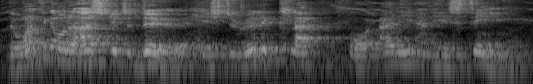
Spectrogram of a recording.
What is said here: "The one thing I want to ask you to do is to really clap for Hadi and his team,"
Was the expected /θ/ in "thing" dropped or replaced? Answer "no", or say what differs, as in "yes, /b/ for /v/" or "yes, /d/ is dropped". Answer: no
